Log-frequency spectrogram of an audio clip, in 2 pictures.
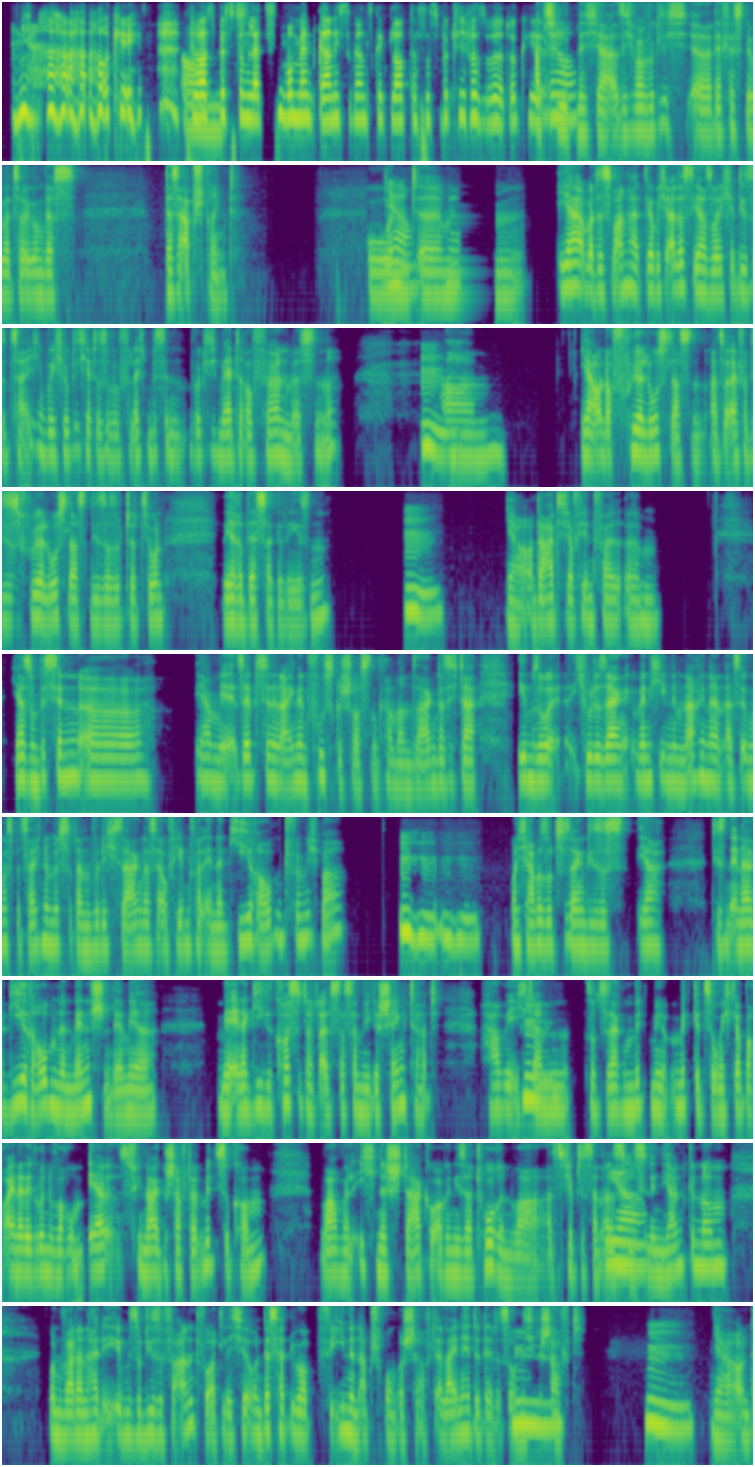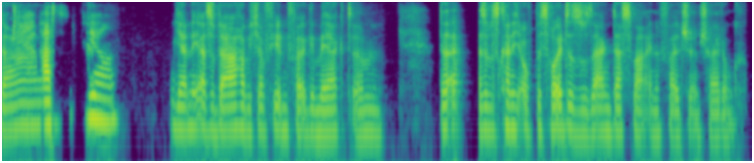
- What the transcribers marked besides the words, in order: laugh; laughing while speaking: "wirklich"; other background noise; distorted speech; static
- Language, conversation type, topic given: German, podcast, Wie gehst du mit dem Gefühl um, falsch gewählt zu haben?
